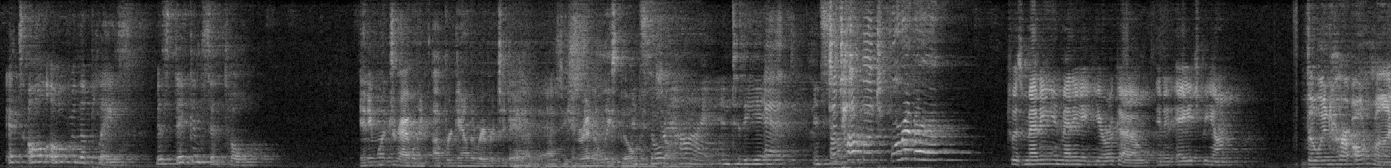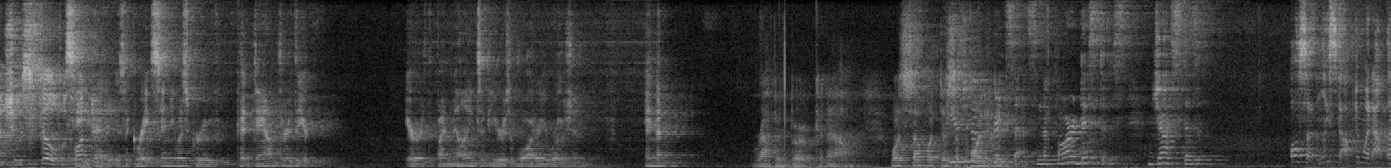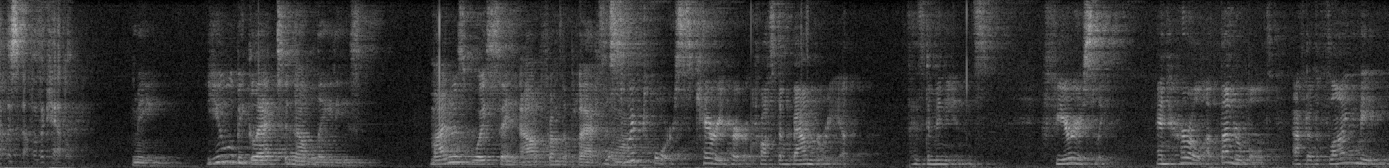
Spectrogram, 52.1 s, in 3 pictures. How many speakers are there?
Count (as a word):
seven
